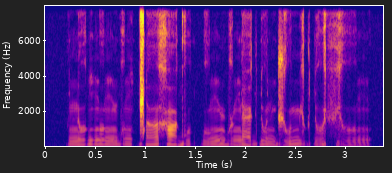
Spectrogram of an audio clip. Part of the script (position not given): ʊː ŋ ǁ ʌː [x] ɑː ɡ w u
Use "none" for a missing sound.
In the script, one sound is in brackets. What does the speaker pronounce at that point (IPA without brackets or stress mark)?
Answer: x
